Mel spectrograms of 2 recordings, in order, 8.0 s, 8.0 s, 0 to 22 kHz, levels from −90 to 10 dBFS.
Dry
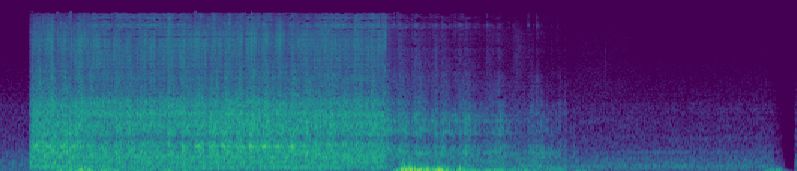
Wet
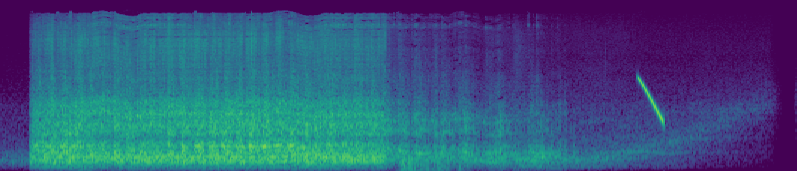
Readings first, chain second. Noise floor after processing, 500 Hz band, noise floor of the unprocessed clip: −57 dBFS, +8.5 dB, −53 dBFS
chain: automatic gain control gain up to 8 dB
high-pass filter sweep 260 Hz → 2,200 Hz, 0:05.84–0:07.81
sound drawn into the spectrogram fall, 0:06.38–0:06.65, 1,200–3,300 Hz −11 dBFS
wow of a warped record 33 1/3 rpm, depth 100 cents

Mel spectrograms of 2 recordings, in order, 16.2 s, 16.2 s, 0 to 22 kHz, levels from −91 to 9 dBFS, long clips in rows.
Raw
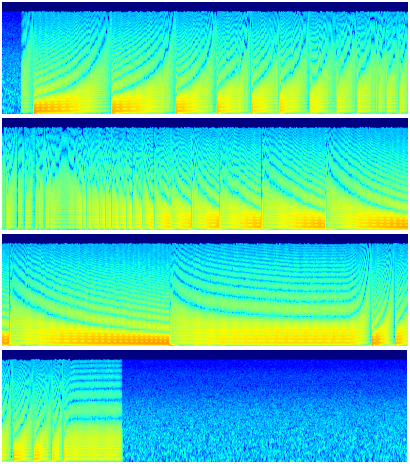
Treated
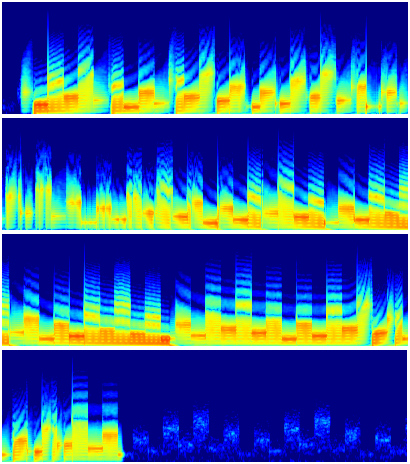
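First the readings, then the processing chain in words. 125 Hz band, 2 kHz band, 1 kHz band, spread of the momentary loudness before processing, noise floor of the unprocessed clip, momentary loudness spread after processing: +2.5 dB, +0.5 dB, +5.0 dB, 5 LU, −46 dBFS, 7 LU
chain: spectral dynamics exaggerated over time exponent 2
low-pass on a step sequencer 6.6 Hz 200–1,800 Hz
level +4 dB

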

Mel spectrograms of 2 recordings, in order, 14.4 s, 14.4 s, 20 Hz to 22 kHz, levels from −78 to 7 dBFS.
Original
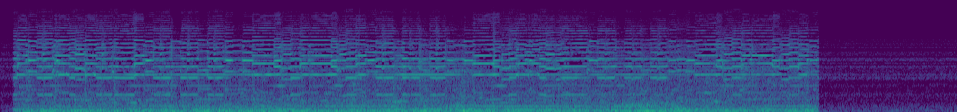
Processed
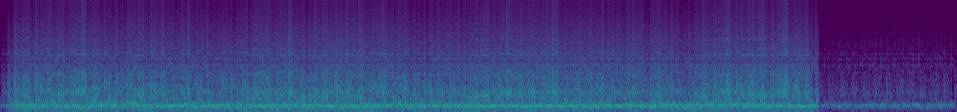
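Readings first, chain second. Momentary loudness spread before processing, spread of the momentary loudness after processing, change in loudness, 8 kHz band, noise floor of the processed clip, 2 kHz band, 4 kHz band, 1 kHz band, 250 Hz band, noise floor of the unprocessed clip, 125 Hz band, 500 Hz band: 4 LU, 12 LU, −4.0 dB, −0.5 dB, −47 dBFS, −11.0 dB, −9.0 dB, 0.0 dB, +8.0 dB, −56 dBFS, −8.5 dB, +4.0 dB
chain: high-shelf EQ 7,000 Hz +11.5 dB
in parallel at +3 dB: downward compressor, threshold −40 dBFS, peak gain reduction 16 dB
on the sum: bit-depth reduction 8 bits, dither none
hollow resonant body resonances 260/3,000 Hz, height 18 dB, ringing for 25 ms
auto-filter band-pass square 5.8 Hz 280–4,400 Hz
sample-rate reduction 2,300 Hz, jitter 20%
hard clipping −32 dBFS, distortion −5 dB
backwards echo 91 ms −4.5 dB

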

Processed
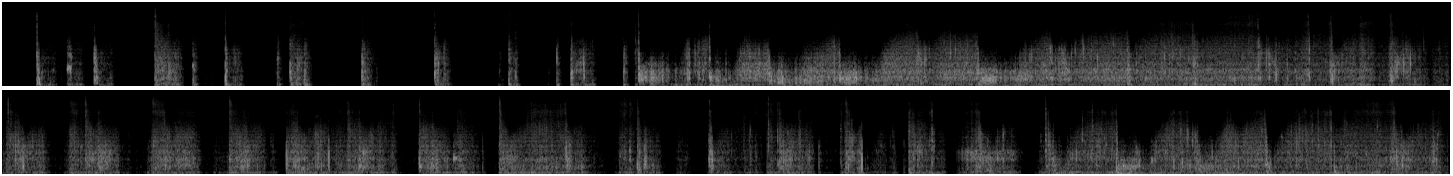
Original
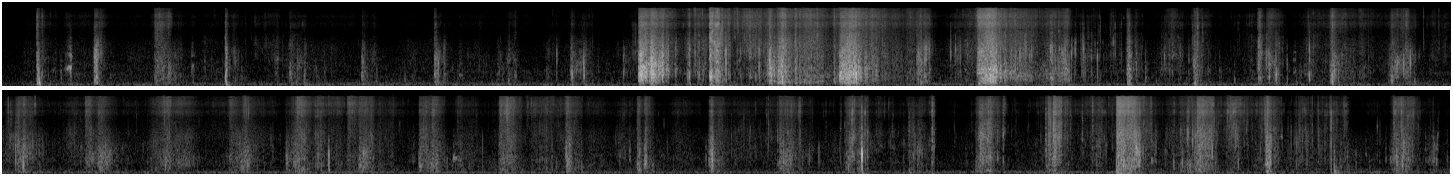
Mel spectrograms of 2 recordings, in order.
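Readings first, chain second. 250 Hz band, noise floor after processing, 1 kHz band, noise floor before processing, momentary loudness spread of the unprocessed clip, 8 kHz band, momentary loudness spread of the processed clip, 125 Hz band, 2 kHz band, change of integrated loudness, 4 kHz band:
−3.0 dB, −82 dBFS, −7.0 dB, −53 dBFS, 22 LU, −23.0 dB, 10 LU, −2.5 dB, −10.0 dB, −11.0 dB, −15.0 dB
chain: on a send: feedback delay with all-pass diffusion 1,234 ms, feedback 58%, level −15.5 dB
on the sum: noise gate −42 dBFS, range −41 dB
comb filter 2.8 ms, depth 32%
in parallel at −5 dB: soft clipping −14.5 dBFS, distortion −13 dB
on the sum: treble cut that deepens with the level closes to 420 Hz, closed at −19 dBFS
downward compressor 4 to 1, threshold −41 dBFS, peak gain reduction 21 dB
parametric band 8,000 Hz −12.5 dB 2.8 octaves
level +7.5 dB

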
